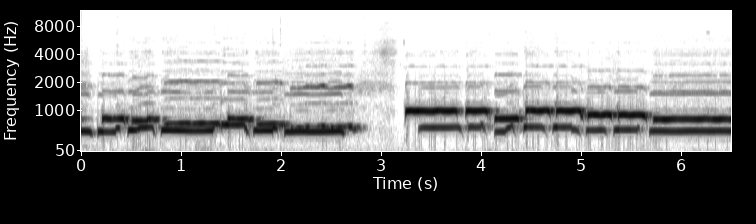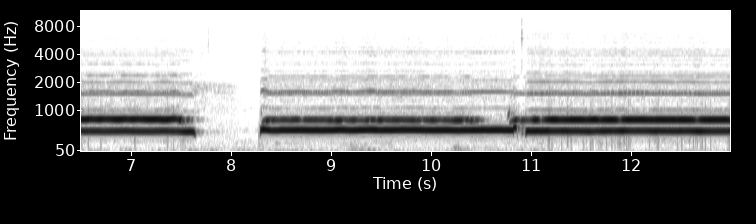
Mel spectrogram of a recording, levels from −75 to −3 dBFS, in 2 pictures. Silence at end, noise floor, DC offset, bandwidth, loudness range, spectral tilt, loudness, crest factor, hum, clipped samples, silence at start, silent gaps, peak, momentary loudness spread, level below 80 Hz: 0 s; -56 dBFS; under 0.1%; 4.5 kHz; 2 LU; -4.5 dB/octave; -12 LUFS; 8 dB; none; under 0.1%; 0 s; none; -2 dBFS; 3 LU; -62 dBFS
